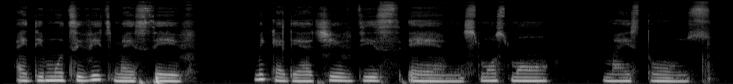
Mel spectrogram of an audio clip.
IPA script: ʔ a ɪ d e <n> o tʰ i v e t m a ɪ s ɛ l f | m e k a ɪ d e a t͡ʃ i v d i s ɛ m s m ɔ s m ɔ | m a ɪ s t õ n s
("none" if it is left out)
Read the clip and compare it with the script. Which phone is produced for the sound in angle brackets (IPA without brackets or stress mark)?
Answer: m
